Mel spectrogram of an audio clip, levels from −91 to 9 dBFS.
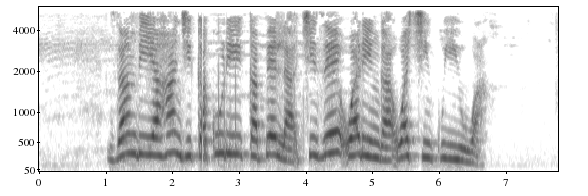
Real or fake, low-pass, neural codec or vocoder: real; 5.4 kHz; none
